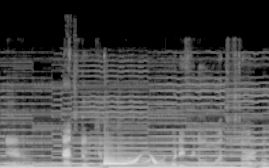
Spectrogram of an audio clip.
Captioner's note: funny ahh boing sfx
